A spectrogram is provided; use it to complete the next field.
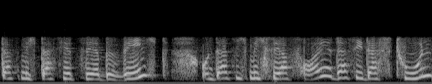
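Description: High-pitched speech from a woman, lively in intonation, with noticeable background noise. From Sudetenland, then Sorbian Lusatia. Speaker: radio listener caller. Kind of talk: call-in testimony. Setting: phone call.

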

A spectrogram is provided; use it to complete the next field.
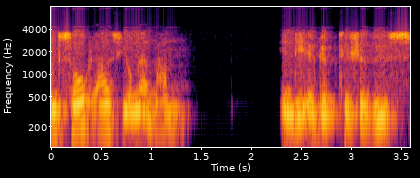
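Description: A man is speaking. He has an English accent. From northern England (Leeds), Irish family. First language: English (speaking German). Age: 70s. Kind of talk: spiritual talk on prayer. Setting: phone call.

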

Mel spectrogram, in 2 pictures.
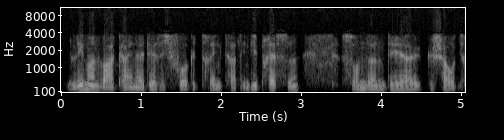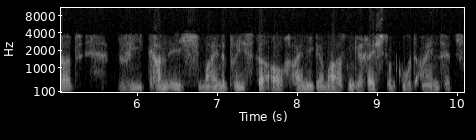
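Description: In a plain, everyday voice, a man talks at a fairly slow pace with a fairly low pitch and ordinary pitch variation. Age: 60s. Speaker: priest. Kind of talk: interview.

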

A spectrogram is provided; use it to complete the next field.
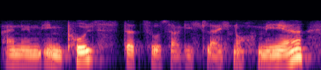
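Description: A man at medium pitch speaks at a very slow pace. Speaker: hospital chaplain and author. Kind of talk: spiritual talk with prayer reading. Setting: video or phone link from Ingolstadt.

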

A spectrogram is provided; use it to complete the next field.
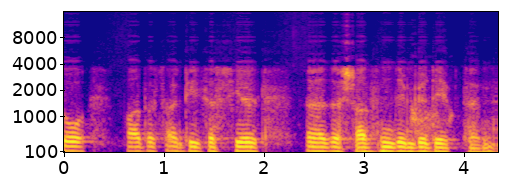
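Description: A man with a normal speaking voice, medium pitch and a fairly slow pace. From East Germany. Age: 60s. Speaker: marriage counselor and organization leader. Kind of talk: radio interview. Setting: remote line.

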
